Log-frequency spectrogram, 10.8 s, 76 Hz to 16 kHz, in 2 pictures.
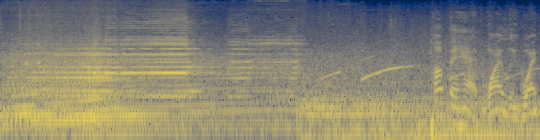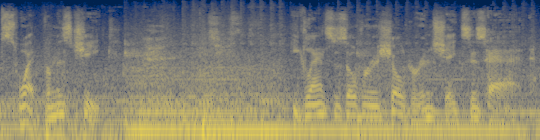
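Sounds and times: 
car horns blaring: 0:00.0 - 0:08.3
engine whining upward as car pulls away: 0:00.0 - 0:08.4
busy street noise: 0:00.0 - 0:10.7
car roaring as it reverses and swerves onto an avenue: 0:00.0 - 0:10.7
speech: 0:04.6 - 0:07.1, 0:08.4 - 0:10.7.

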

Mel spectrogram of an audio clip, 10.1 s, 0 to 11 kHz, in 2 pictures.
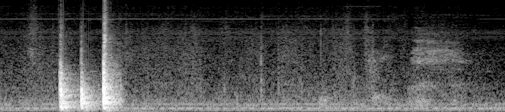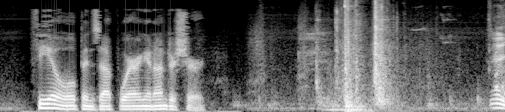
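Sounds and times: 
knocking on an apartment door in an apartment building hallway: 0:00.6 - 0:01.2
speech: 0:05.4 - 0:07.2.

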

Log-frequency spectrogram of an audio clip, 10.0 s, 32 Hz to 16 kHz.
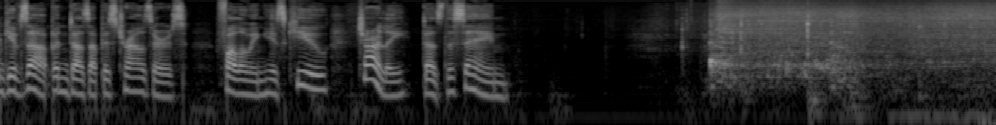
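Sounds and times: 
speech: 0:00.0 - 0:05.2
hands being washed under a sink tap: 0:06.7 - 0:09.9
water running from a sink tap in a restroom: 0:07.0 - 0:09.9.

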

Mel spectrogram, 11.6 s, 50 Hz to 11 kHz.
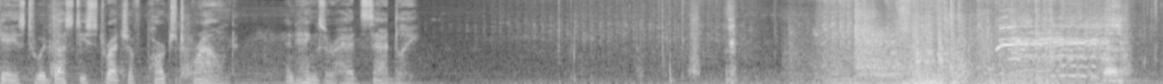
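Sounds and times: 
speech: 0:00.0 - 0:04.2
truck driving past a crumbling wall: 0:00.0 - 0:11.6
rearing colt neighing: 0:09.9 - 0:11.4.

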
